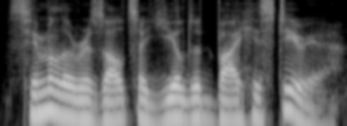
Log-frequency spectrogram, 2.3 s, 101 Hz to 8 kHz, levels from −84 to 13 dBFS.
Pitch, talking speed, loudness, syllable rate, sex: 125 Hz, 155 wpm, -16 LUFS, 5.9 syllables/s, male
